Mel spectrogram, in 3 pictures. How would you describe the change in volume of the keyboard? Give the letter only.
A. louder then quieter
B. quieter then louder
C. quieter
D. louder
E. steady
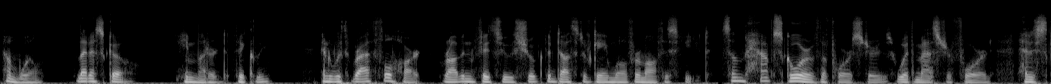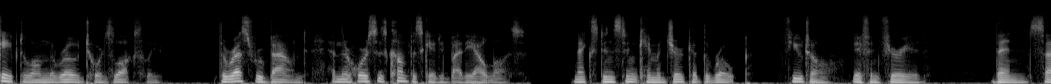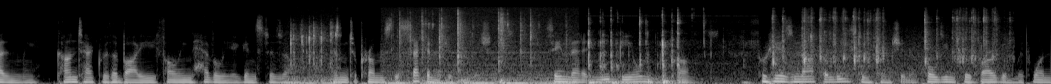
E.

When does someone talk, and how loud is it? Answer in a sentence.
You can hear the talking from 0.0 to 31.4 s, at a steady volume.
